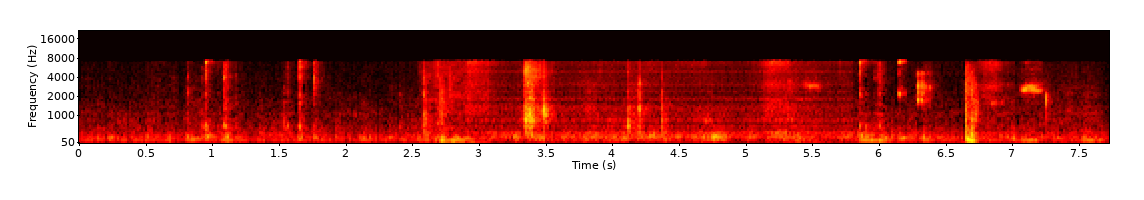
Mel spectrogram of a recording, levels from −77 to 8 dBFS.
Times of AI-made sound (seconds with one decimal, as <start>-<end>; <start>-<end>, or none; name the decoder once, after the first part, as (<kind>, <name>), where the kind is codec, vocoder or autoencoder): 2.9-5.8 (codec, ZipCodec)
